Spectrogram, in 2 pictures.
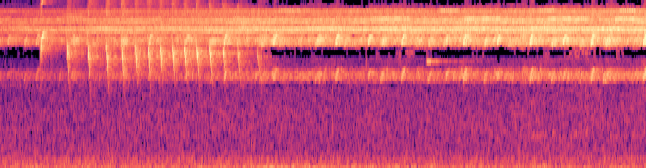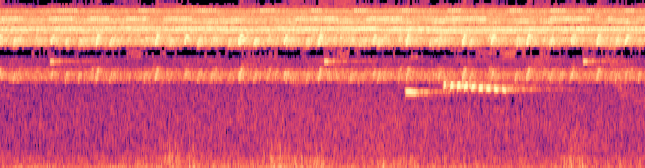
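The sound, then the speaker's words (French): An evening wildlife soundscape, dense with insects: a steady, high-pitched cricket trill fills the whole clip, with a run of rapid pulsed clicks at the start and a brief bird chirp near the end. “C'est le soir, il y a des amphibiens, il y a des insectes, il y a aussi des mammifères, des oiseaux, il y a un petit peu de tout.”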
